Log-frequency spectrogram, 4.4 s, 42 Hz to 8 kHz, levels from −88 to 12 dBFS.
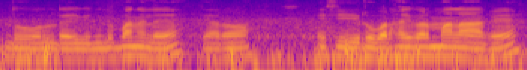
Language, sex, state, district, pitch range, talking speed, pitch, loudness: Chakma, male, Tripura, Dhalai, 105-120 Hz, 150 wpm, 110 Hz, -18 LUFS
